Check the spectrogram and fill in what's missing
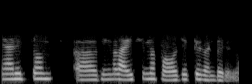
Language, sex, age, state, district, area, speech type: Malayalam, female, 18-30, Kerala, Thiruvananthapuram, rural, conversation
